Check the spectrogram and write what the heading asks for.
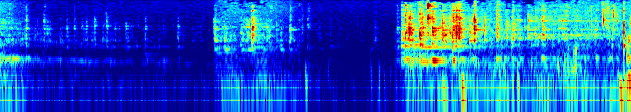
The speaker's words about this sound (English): get a drink of the beverage there. You guys can hear the ice cubes floating around.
